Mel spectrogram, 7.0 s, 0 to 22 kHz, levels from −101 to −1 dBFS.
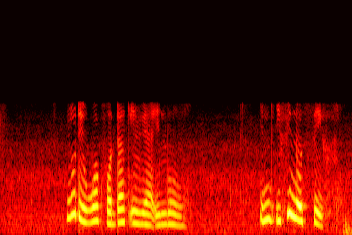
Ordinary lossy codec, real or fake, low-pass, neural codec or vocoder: none; fake; 3.6 kHz; codec, 44.1 kHz, 7.8 kbps, DAC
